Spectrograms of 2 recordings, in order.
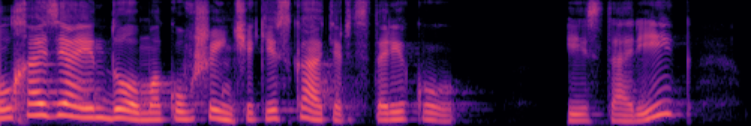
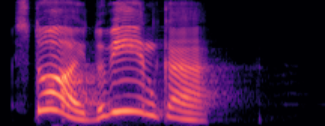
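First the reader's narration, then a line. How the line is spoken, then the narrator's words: Old man shouting. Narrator (Russian): крикнул старик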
